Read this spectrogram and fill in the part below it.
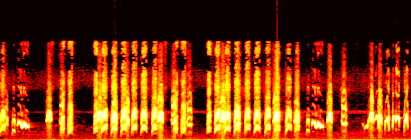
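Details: Sooty-headed bulbul (Pycnonotus aurigaster), begging call: chick begging, played as a lure.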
